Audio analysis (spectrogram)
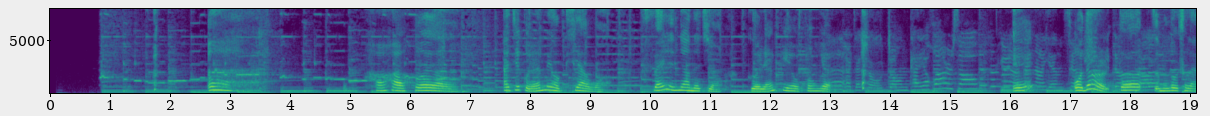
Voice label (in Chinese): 旁白配音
